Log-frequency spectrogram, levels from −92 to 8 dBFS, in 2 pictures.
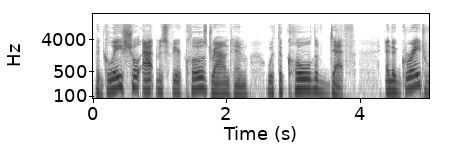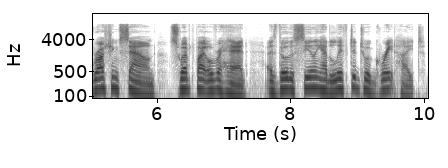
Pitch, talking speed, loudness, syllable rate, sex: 135 Hz, 175 wpm, -21 LUFS, 4.4 syllables/s, male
